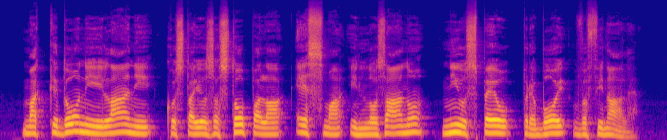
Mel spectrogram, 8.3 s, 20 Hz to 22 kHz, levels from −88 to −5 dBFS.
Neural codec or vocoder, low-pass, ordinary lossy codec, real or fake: none; none; none; real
